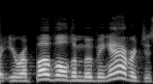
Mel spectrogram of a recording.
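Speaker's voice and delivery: fast, rattled off all in one breath.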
